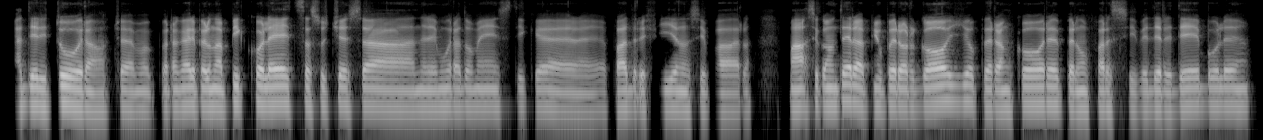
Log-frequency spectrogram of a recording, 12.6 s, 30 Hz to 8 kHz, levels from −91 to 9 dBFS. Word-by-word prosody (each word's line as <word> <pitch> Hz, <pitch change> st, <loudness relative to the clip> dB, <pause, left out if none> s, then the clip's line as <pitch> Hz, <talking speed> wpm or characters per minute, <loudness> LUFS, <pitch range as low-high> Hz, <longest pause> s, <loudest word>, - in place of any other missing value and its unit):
Addirittura, 115 Hz, -3 st, +2 dB
cioè 110 Hz, -1 st, -2 dB
ma 105 Hz, 0 st, -7 dB
per 115 Hz, -, -7 dB
magari 120 Hz, +2 st, +2 dB
per 120 Hz, -, +3 dB
una 115 Hz, -1 st, +2 dB
piccolezza 130 Hz, +1 st, +3 dB
successa 115 Hz, -2 st, 0 dB
nelle 110 Hz, 0 st, -4 dB
mura 115 Hz, 0 st, -4 dB
domestiche, 115 Hz, -3 st, -5 dB
padre 110 Hz, +1 st, 0 dB
e -, -, -11 dB
figlia 110 Hz, 0 st, -5 dB
non 105 Hz, -, -4 dB
si 105 Hz, +1 st, -9 dB
parla. 100 Hz, 0 st, -4 dB, 0.3 s
Ma 115 Hz, 0 st, +3 dB
secondo 120 Hz, +1 st, -3 dB
te 140 Hz, -, +1 dB
era 130 Hz, -4 st, +5 dB
più 120 Hz, 0 st, -4 dB
per 120 Hz, +2 st, +2 dB
orgoglio, 130 Hz, +3 st, +3 dB
per 120 Hz, -3 st, -2 dB
rancore, 125 Hz, +3 st, +1 dB
per 110 Hz, -, -1 dB
non 110 Hz, 0 st, -3 dB
farsi 110 Hz, 0 st, -5 dB
vedere 110 Hz, 0 st, -2 dB
debole? 120 Hz, +1 st, -2 dB
115 Hz, 150 wpm, -23 LUFS, 110-120 Hz, 0.3 s, era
